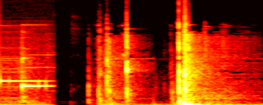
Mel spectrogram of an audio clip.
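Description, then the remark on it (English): A bright electronic doorbell chime rings once and cuts off, then after a short pause come several sharp knocks and clunks of a door latch and the door swinging open. “you ring on a doorbell, and then the door opens”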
